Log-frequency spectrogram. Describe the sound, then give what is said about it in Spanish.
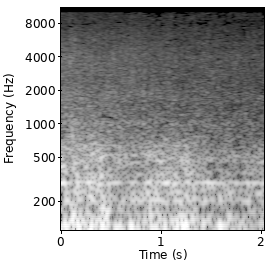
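Thunderstorm with continuous hissing rain and a low, rolling thunder rumble beneath it, quiet and steady throughout without distinct cracks. “La tormenta cesó.”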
